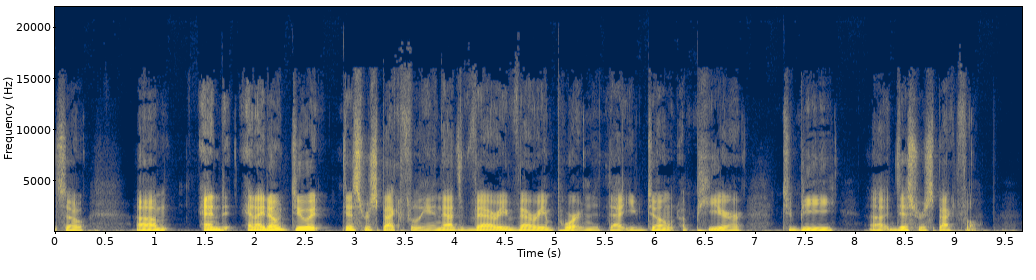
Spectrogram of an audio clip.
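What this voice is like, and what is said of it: New Jersey accent. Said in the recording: “my accent changes from New Jersey, which is what you're hearing right now, because that's where I was born and bred.”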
